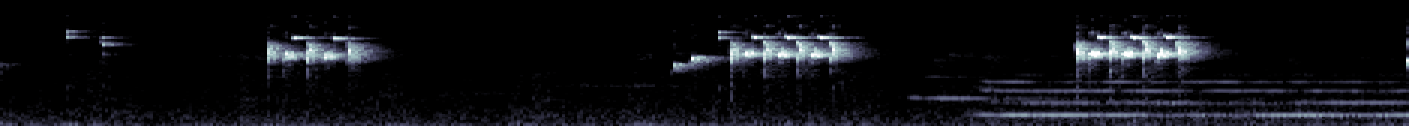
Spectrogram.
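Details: European goldfinch of the Souk Ahras type, Algeria, singing in three bursts of bright buzzy twittering trills set apart by pauses, with a short rising note before the second burst and a steady low tone humming underneath near the end.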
